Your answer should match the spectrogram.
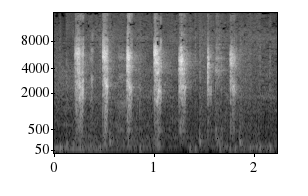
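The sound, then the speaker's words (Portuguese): A voice imitates the bones of a creature cracking as it starts to move, with about seven sharp, crackling bursts in quick, slightly uneven succession and no spoken words. “Conforme ela vai se mexendo, você escuta só aqueles estralos de osso, tá ligado?”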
